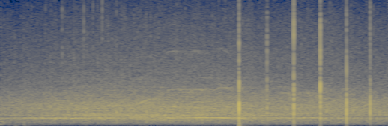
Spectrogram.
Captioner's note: audience applauding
